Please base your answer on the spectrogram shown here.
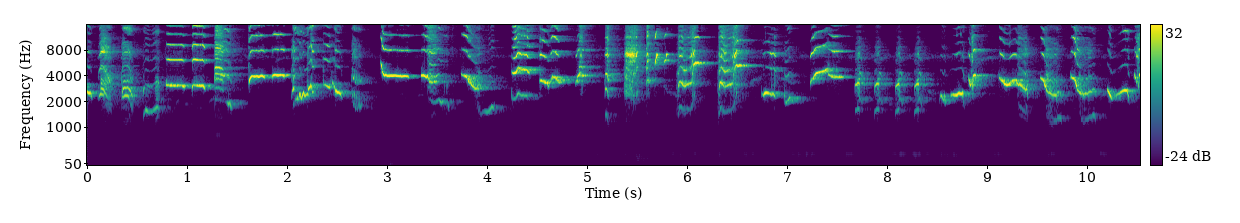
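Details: Oriental magpie-robin delivering a long, varied song of loud whistled slurs, short chattering notes and quick trills, phrases following each other almost without pause, very clean with no other sounds.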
